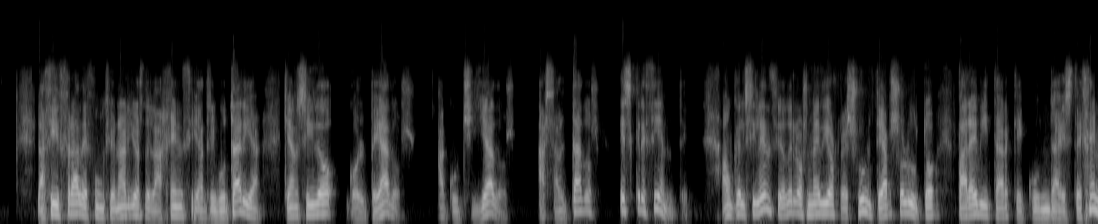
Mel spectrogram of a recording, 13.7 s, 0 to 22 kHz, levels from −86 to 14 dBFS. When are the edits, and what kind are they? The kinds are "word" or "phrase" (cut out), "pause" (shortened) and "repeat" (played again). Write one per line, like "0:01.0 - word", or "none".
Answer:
none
